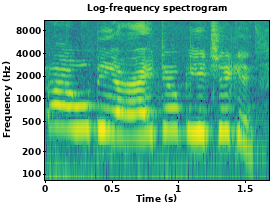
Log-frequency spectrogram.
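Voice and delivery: very high, hammed Jamaican accent; cartoon diver telling the kids not to be chickens, in a Jamaican accent; mock Jamaican diver. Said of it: "he's like".

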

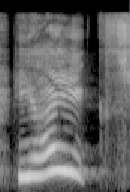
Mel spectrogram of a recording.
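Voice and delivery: high loud yelp of surprise; startled yelp. A narrator's reading. Brooke startled by an owl above, loud yelp. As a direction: jump at the sight. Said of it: "she exclaimed".

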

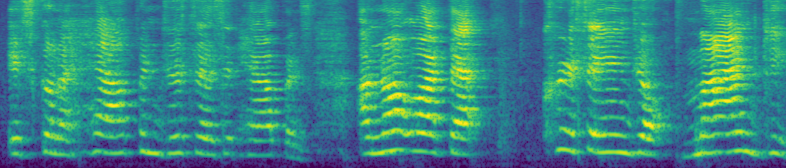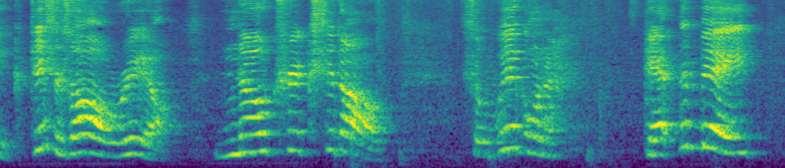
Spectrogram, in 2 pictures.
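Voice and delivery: normal talking voice

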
